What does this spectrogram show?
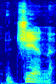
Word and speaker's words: djinn: grew up with yeah they're called Jin and it's spelled DJ I NN and do you want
